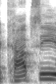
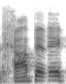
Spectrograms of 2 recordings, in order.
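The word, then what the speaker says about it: COPC: the intro um yeah copsey or Copic or Copic we're not quite sure the community seems to be coalescing around copsey but you'll hear Copic quite a bit too um that's the English American pronunciation of course there's the French pronunciation and the Norwegians have a pronunciation so everybody produces or pronounces acronyms in their own in their own dialect that doesn't I don't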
